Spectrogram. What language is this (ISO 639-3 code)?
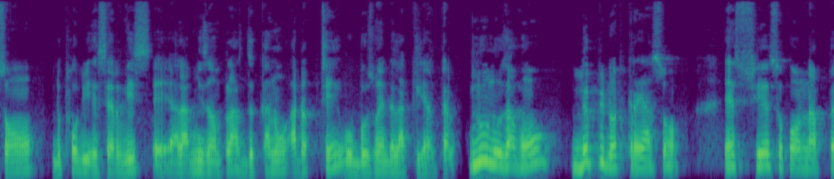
fra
